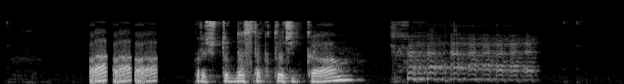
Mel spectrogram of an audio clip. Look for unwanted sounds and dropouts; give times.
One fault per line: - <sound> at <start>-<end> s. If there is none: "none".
- laugh at 0.9-1.6 s
- laugh at 3.9-5.4 s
